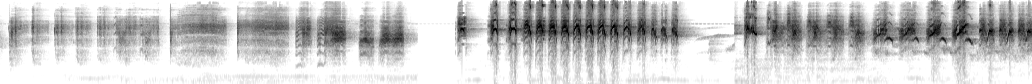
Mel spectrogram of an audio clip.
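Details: Sogokontong, kept as a pet songbird, giving a high, fast song. Buzzy chattering leads into bursts of rapidly repeated sharp notes, about four per second, broken by brief silences.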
